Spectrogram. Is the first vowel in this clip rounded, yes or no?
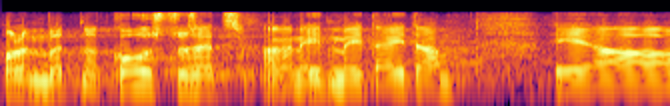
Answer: yes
